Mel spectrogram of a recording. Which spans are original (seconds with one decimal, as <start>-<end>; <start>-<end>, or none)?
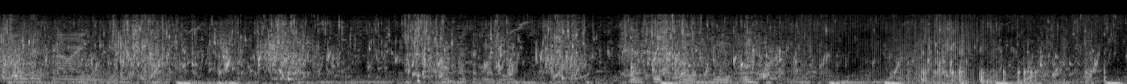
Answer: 0.0-8.0; 10.0-11.3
